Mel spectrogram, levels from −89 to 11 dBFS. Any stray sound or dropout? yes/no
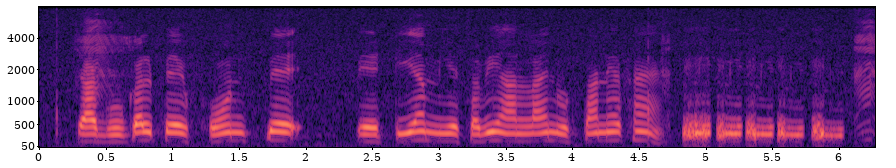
yes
